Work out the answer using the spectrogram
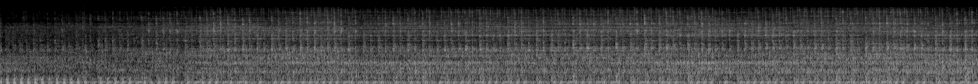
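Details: Suzuki DR650 single idling in neutral with a sharp metallic tick each firing stroke, about three per second; long-standing, fades on deceleration, returns at low revs; valve clearance and cam chain tensioner checked, cause unknown.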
